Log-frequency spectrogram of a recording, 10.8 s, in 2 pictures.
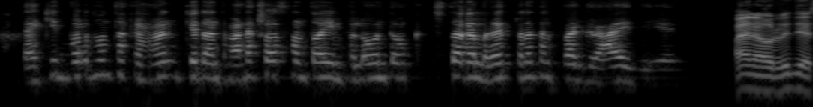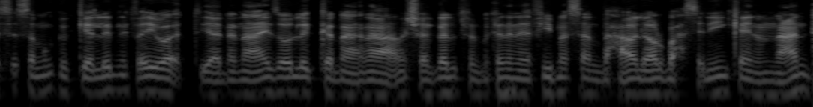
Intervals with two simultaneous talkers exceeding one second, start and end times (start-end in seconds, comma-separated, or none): none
